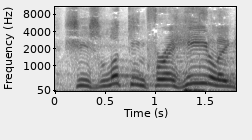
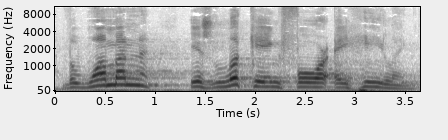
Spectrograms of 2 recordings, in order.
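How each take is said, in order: First: She's looking for a healing, said higher and louder with a hard fall on healing; preached emphasis. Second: Said in the usual way. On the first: Shown as a demonstration. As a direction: lift and punch healing.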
